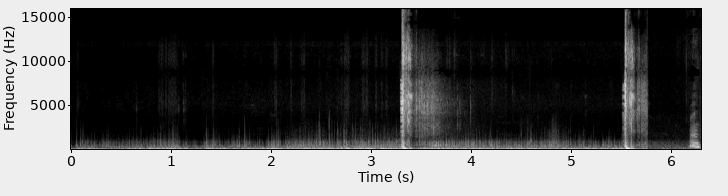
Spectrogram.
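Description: Two shots from an AR-15 pistol in 5.56×45mm, a little over two seconds apart, the first coming about three seconds in and trailing a short echo.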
